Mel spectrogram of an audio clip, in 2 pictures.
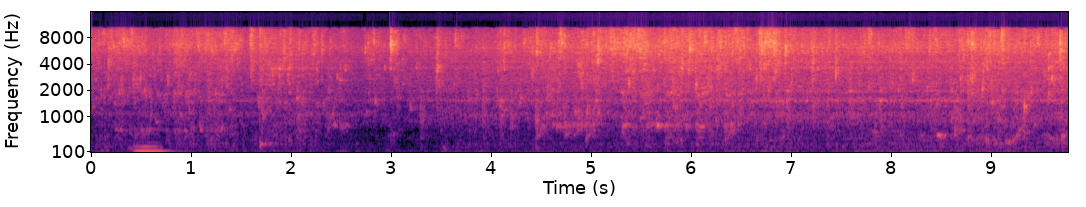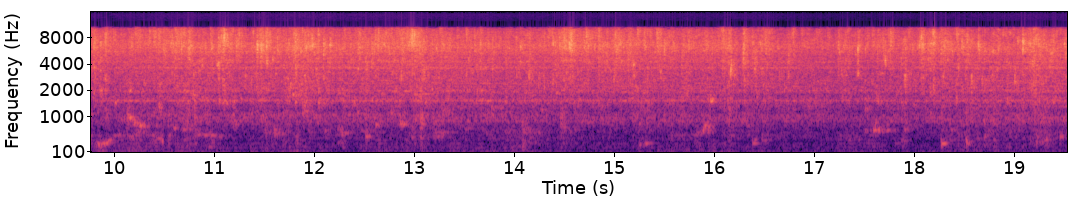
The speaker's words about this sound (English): Take a seat whilst I'm washing up.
